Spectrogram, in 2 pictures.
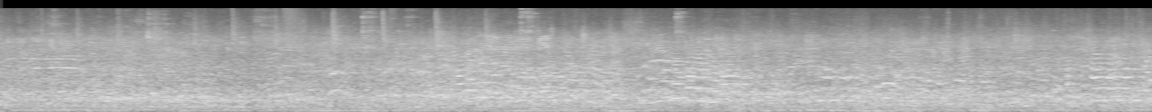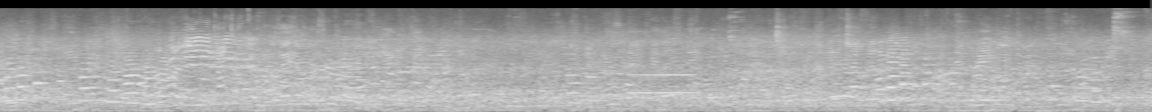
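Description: Plates clink on a table.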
